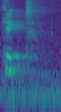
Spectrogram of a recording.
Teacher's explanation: we add t for a voiceless sound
